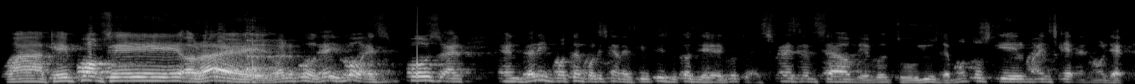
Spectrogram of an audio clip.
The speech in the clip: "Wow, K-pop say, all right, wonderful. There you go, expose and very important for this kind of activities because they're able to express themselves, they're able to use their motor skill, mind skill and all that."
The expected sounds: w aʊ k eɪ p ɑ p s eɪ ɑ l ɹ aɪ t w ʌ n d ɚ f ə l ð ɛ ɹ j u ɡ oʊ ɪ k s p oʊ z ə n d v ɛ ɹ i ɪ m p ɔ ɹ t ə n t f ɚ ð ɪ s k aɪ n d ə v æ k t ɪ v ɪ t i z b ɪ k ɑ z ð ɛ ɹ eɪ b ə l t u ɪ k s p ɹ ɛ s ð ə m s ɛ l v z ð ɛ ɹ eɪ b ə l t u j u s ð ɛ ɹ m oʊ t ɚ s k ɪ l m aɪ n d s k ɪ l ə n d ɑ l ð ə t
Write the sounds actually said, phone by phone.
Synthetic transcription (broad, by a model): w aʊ k eɪ p ɑ p s eɪ ɑ l ɹ aɪ t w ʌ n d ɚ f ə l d ɛ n j u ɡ oʊ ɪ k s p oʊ s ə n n v ɛ ɹ i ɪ m p ɔ t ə n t f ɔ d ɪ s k aɪ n ə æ k t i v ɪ t i s b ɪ k ɑ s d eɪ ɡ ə t u ɪ k s p ɹ ɛ s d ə m s ɛ l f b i eɪ b ə l t u j u s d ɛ m oʊ t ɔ s k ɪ l m aɪ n s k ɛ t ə n ɑ l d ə t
